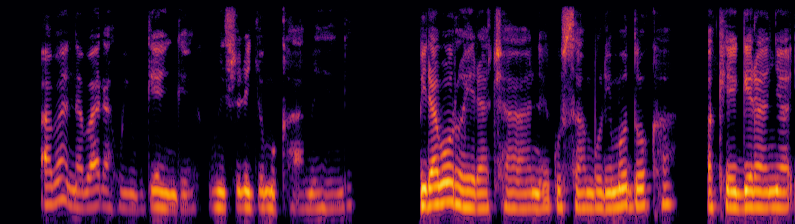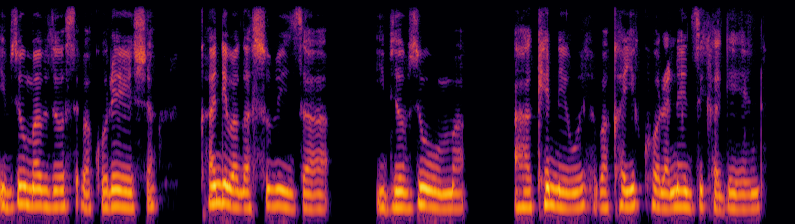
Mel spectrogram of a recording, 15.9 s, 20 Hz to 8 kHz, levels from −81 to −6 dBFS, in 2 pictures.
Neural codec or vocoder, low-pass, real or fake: none; 7.2 kHz; real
